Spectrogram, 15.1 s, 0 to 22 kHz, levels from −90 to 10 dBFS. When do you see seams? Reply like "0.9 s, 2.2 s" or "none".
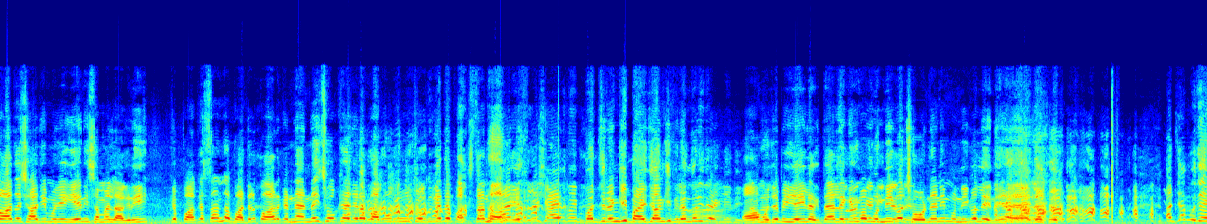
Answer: none

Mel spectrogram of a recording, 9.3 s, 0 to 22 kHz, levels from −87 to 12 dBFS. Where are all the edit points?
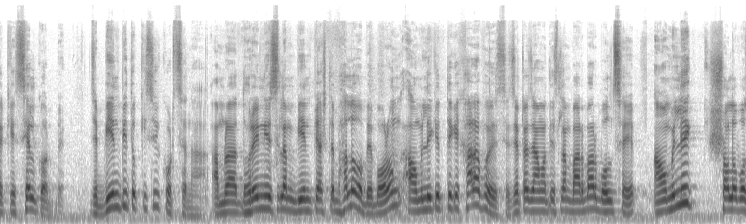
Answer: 2.5 s, 8.0 s

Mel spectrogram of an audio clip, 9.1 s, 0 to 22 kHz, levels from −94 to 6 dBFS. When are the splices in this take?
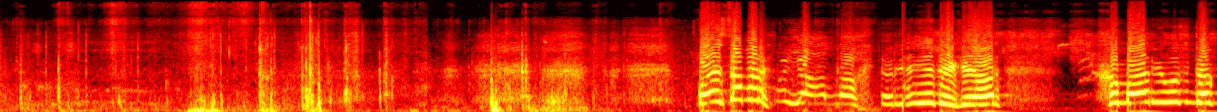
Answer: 6.8 s

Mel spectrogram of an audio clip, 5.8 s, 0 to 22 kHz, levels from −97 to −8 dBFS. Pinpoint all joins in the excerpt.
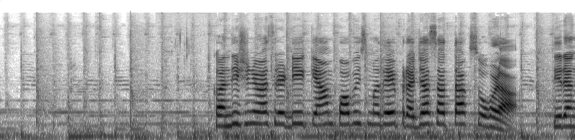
none

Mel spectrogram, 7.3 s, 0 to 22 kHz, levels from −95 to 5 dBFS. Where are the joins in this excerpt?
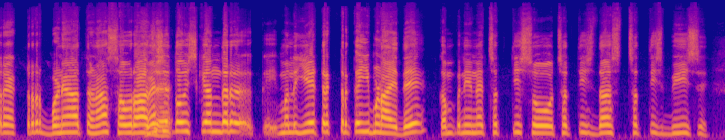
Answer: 1.6 s

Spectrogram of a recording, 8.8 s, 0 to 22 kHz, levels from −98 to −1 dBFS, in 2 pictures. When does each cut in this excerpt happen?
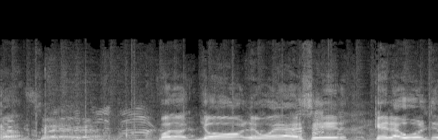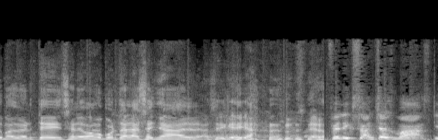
7.6 s

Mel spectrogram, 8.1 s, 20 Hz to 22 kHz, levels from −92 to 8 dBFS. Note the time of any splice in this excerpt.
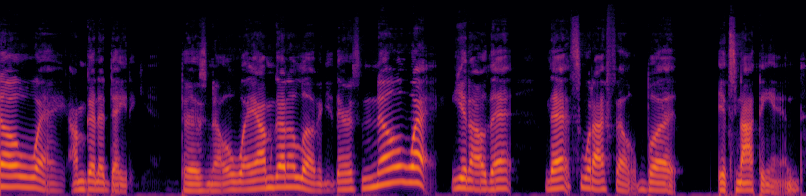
7.0 s

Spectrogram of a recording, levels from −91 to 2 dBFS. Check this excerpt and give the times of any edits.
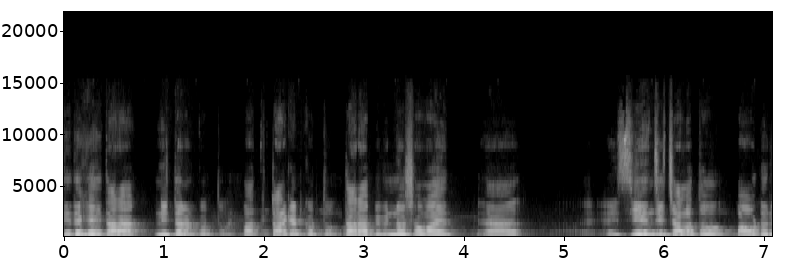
2.8 s

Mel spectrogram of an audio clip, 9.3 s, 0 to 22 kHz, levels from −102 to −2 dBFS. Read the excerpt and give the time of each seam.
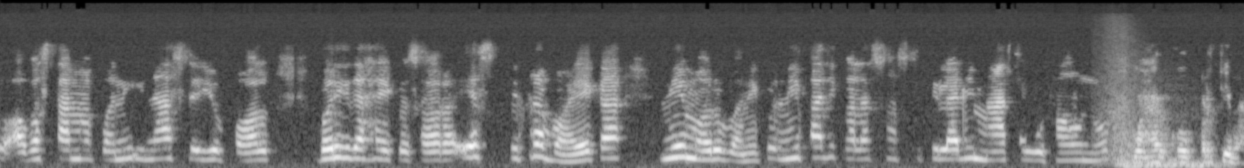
8.3 s

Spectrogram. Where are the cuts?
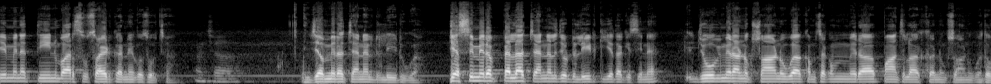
4.5 s, 6.9 s

